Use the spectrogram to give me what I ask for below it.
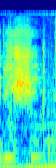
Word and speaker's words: litchi: Prends des gardes, mes petits litchis. Ça se prononce litchi.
